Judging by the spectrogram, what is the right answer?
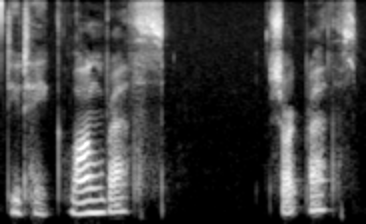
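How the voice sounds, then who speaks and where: A woman guides a meditation in a lowish, relaxed voice with a creaky edge. Her phrases come gently with long pauses between them, soft and breathy, often sinking almost to a whisper.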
